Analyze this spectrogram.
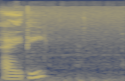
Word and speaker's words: Eide: Hi, I'm Eide. Is that how you say it? Yeah. I never knew. It's like Heidi, but no H.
